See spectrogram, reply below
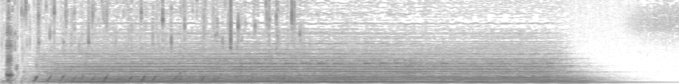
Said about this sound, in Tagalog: Hindi naman hukulong-kulo yung lana, Kambo. Konting-konting bula lang.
